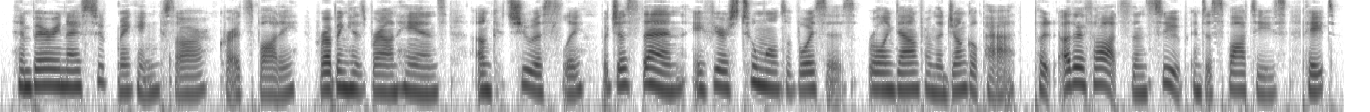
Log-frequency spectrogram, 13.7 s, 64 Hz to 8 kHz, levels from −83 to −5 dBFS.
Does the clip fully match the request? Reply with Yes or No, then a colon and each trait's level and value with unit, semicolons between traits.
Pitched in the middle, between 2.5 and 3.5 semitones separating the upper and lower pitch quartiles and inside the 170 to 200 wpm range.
No: medium, 175 Hz; average, 3.1 semitones; average, 155 wpm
